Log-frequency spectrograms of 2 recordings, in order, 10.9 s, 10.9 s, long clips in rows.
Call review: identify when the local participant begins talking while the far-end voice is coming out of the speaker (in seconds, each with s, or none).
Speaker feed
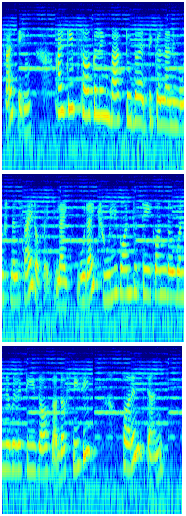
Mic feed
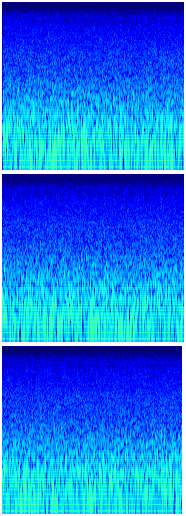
none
